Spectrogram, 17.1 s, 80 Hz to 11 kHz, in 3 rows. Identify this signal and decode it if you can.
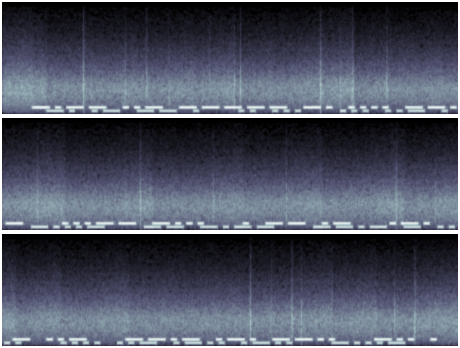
Morse code, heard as two keyed tones, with static crashes. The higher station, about 17 wpm, 780 Hz: YU0NHQ 3B EMA R TU QRZ DE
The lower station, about 17 wpm, 430 Hz: NAME IS SUE <BT> MY QTH HULL <BT>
